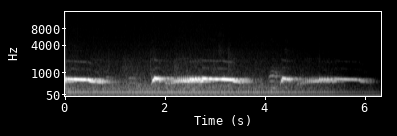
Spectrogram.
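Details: Ring dove cooing: a short coo, then two long, smooth, drawn-out coos, each about two seconds, steady in pitch and gently falling at the end. A low constant hum runs underneath.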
